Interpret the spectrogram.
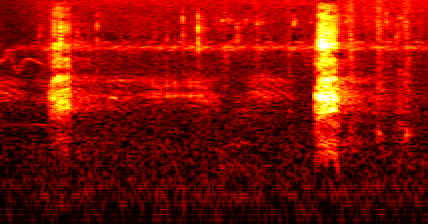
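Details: A crow in the wild gives two harsh, nasal caws about two and a half seconds apart, the second louder, over a faint steady background hum.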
